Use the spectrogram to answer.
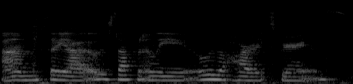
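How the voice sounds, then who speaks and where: The voice is somewhat breathy and shaky. It moves at a moderate pace. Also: woman. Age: 20s. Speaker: makeup artist. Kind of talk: casual talk to camera.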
